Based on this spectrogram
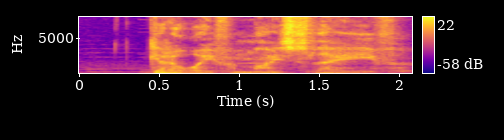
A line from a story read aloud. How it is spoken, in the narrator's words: in a snarling voice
